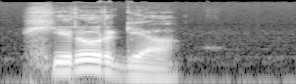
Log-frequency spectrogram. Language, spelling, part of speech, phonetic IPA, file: Polish, chirurgia, noun, [xʲiˈrurʲɟja], Pl-chirurgia.ogg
